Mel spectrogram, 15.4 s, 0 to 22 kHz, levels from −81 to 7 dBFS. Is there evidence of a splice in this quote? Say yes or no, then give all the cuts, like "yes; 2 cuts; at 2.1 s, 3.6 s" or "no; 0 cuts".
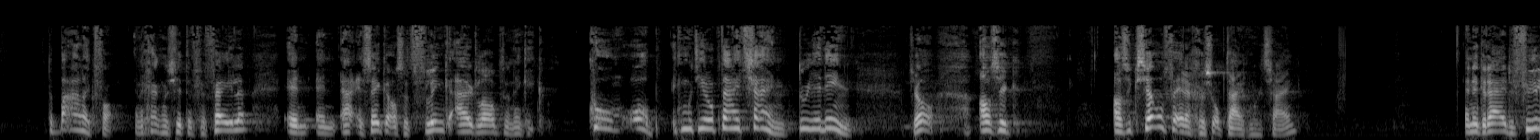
no; 0 cuts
